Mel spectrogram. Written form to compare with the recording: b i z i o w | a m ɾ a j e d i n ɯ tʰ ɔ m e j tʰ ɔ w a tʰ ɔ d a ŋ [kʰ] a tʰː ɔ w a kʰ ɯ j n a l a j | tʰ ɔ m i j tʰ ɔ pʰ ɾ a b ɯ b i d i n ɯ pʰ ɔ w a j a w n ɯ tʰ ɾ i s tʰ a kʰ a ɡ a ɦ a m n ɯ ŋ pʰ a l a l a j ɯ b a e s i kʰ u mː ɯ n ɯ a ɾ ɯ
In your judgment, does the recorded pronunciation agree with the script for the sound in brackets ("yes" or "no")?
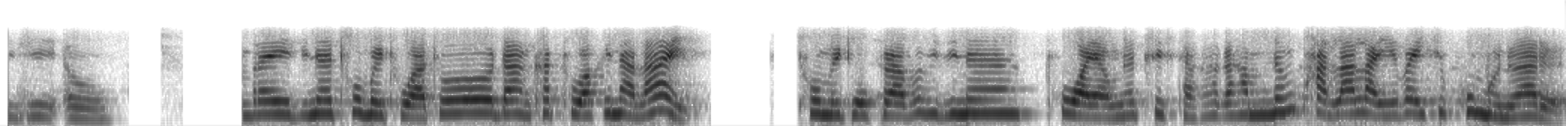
yes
